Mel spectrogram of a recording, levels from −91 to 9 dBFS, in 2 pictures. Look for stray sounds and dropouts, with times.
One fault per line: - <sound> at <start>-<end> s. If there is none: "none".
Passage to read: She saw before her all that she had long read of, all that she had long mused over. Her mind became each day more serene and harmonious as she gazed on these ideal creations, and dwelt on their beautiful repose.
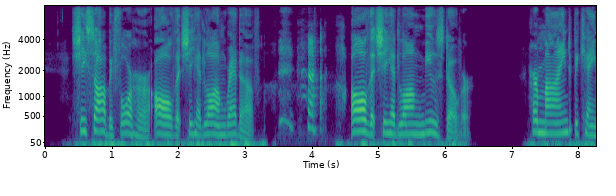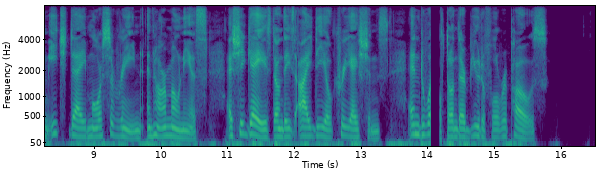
- laugh at 3.5-4.2 s
- dropout at 14.0-14.2 s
